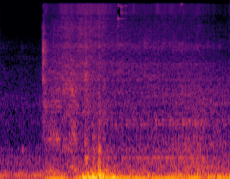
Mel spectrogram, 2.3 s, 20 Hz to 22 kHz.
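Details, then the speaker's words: 2000 Isuzu Panther Kapsul (LV type) diesel, 496,575 km: engine catches quickly and settles into an even, crisp low diesel clatter with no misses or knocks; healthy start and idle. "Suaranya tekjreng dan masih suaranya itu masih renyah khas Panther."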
